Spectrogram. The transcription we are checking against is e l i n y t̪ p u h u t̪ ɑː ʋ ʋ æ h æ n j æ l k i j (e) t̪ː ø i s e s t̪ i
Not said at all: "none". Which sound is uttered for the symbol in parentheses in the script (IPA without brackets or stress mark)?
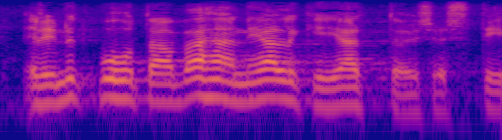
æ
